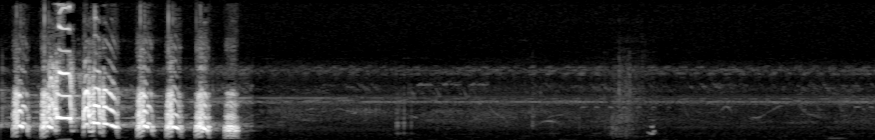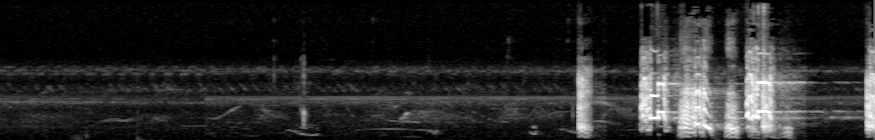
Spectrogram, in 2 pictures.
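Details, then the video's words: Female grey francolin call used for hunting: a short burst of grating, repeated notes, a long silence, then another harsh burst. "Dise female titar ki awaz"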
